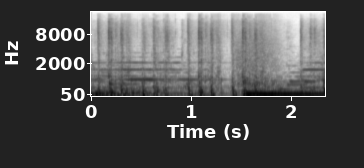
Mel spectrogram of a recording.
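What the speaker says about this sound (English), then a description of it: "Let's take our horse this time and go the opposite direction." Horse hooves clip-clop in the Minecraft video game, a quick irregular run of hollow hoof taps at close range, followed by a low sustained rumble, with no talk.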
